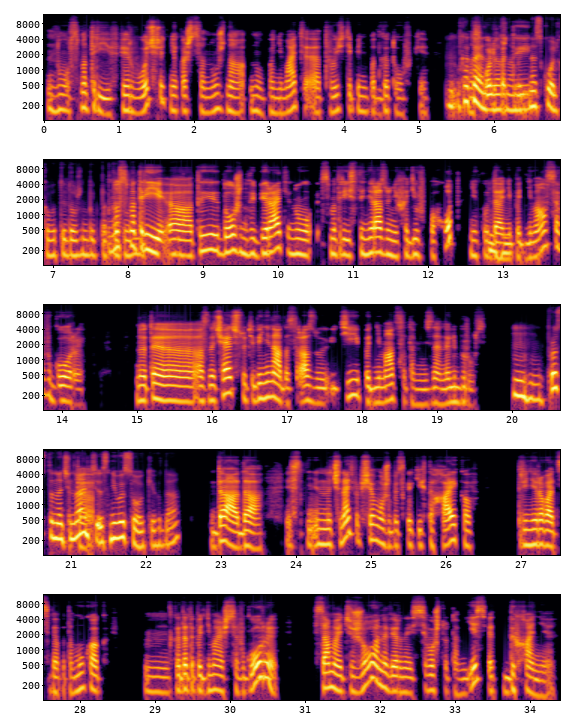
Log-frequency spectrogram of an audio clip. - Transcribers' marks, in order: none
- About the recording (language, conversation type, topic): Russian, podcast, Как поездка в горы изменила твой взгляд на жизнь?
